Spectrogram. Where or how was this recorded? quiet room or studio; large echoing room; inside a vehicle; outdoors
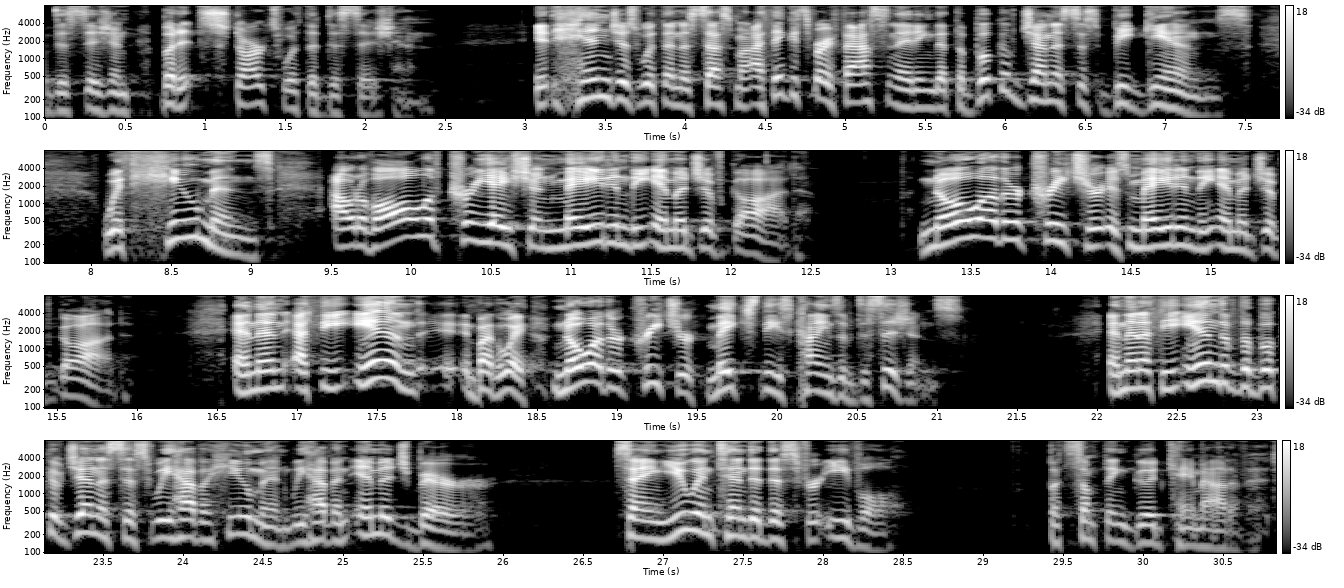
large echoing room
